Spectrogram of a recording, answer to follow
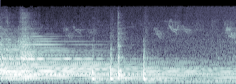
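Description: Classical guitar played fingerstyle: the notes of a chord ring on and slowly fade, with a few short string clicks about a second in.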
